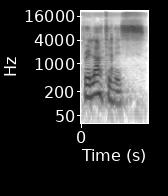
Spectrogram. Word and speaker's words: relativist: Another very practical consequence is that we have to stop being relativists. We have to stop being relativists. The accent on the first E, relativist.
